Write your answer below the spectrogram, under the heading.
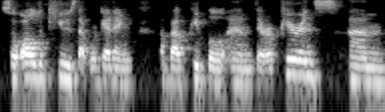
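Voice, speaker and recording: On a very clean recording with a silent background, a woman with an Irish accent speaks at a moderate pace and medium pitch. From Ireland. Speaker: sociolinguistics researcher. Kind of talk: pitch presentation. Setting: hackathon room with small group. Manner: many filler words (um, uh).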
